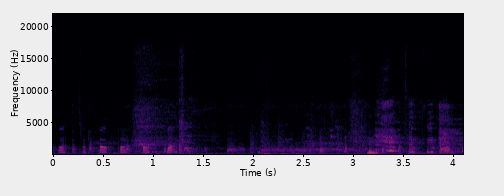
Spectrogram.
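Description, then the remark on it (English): A chicken clucks in a rapid series of short, choppy calls, fairly loud, with a busy, slightly noisy background throughout. “I love the chicken.”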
